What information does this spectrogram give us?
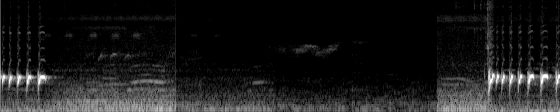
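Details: Zebra dove of local stock singing as a lure for other birds: a short burst of quick coos at the start, a long quiet gap with faint background hum, then a second phrase of seven rapid coos.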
